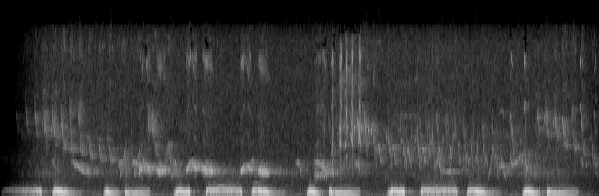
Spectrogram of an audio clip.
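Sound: dove cooing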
